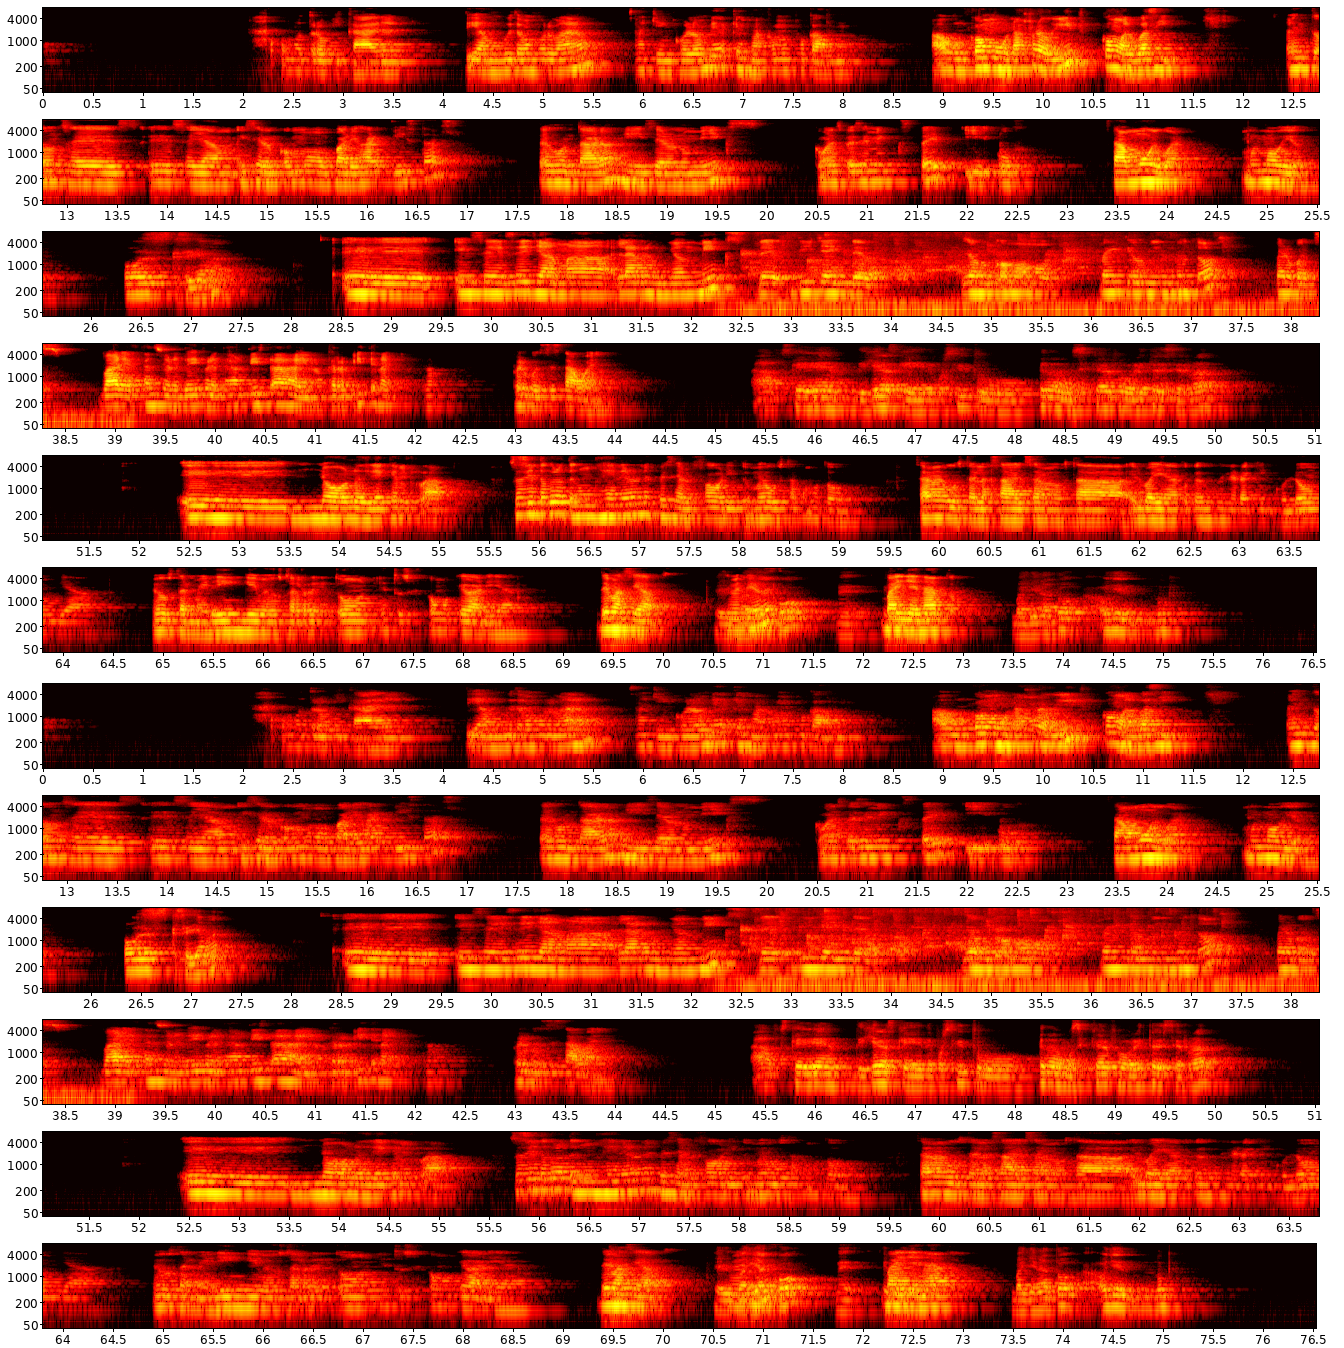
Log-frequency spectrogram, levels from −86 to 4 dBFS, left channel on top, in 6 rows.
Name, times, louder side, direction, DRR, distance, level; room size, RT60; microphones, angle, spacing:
voice 1, 2.1-3.6 4.2-5.5 5.9-8.1 8.9-11.3 11.6-11.8 12.4-16.8 17.7-19.7 20.5-21.2 21.5-22.5 23.5-24.2 24.8-25.4 28.5-33.9 34.7-35.6 36.1-37.4 37.9-38.5 38.9-41.8 42.1-42.2 43.0-43.9 52.4-55.1 55.7-59.1 59.8-64.3 64.9-68.5 69.4-70.0 70.6-71.1 72.2-72.8, left 4 dB, 65° left, 6 dB, 0.3 m, -29 dB
voice 2, 26.3-27.3 34.8-35.2 45.4-49.9 69.5-69.7 70.5-71.3 71.7-72.5 73.5-75.1, right 3 dB, 85° right, 4 dB, 0.4 m, -33 dB
sound 1, 32.2-39.2, right 1 dB, 30° right, 0.5 m, -41 dB
2.7 x 2.1 x 2.2 m, 0.94 s
head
